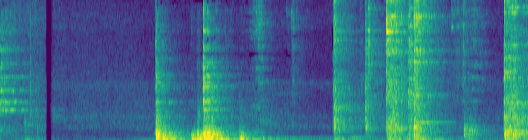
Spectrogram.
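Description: A stainless steel kadai is set down with a clank on a gas stove's burner grate about one and a half seconds in, ringing briefly. A few sharp metal clinks and knocks of kitchen utensils follow.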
